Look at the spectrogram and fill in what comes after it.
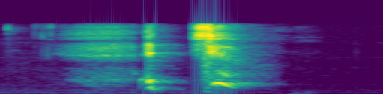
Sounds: Sneeze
